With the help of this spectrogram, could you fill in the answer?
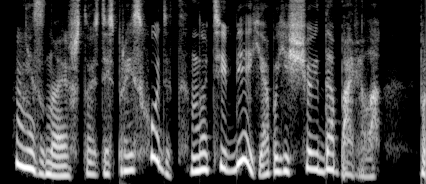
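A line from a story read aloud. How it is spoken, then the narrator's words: Hissing. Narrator (Russian): Прошипела Мэтчен Садден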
